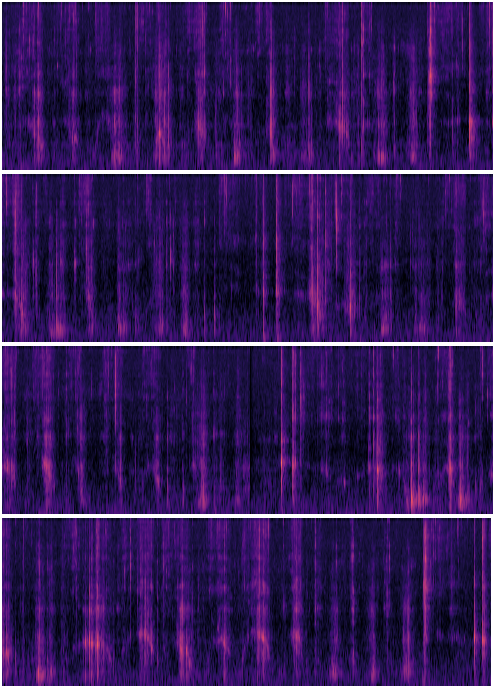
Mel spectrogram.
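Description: A person biting and chewing a chunk of dry white clay close to the microphone: irregular crisp crunches and mouth clicks, several a second, with a brief lull partway through.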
